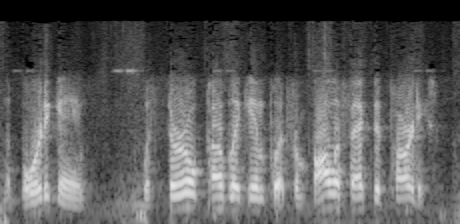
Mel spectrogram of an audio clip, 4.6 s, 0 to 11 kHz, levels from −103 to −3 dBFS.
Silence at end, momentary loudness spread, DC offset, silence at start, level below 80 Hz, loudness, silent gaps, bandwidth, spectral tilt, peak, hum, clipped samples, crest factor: 0.25 s; 13 LU; under 0.1%; 0 s; -52 dBFS; -21 LUFS; none; 8.2 kHz; -6 dB/octave; -6 dBFS; none; under 0.1%; 14 dB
